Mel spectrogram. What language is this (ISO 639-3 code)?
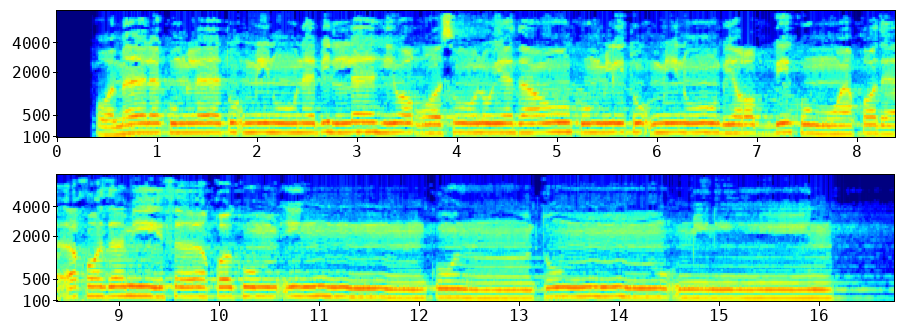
ara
